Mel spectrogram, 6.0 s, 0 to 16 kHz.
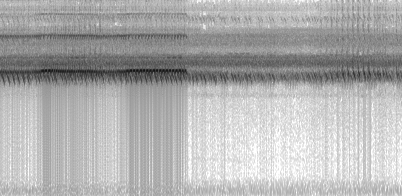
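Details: Bell cricket singing in autumn, recorded in Sanuki, Chiba, Japan: two loud, bright ringing trills near 4k, held about two seconds each, over a dense, steady chorus of pulsing insect songs, then the chorus alone.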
